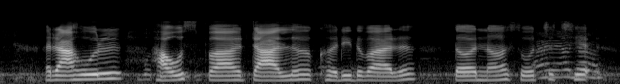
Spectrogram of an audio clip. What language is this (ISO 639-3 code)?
mag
